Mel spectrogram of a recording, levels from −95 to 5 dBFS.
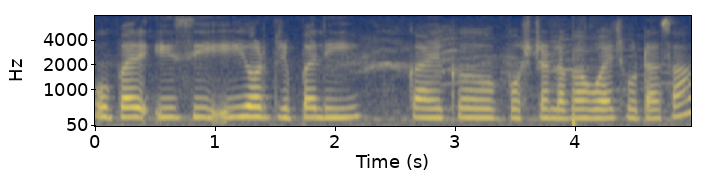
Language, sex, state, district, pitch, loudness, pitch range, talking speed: Hindi, female, Chhattisgarh, Balrampur, 250 Hz, -17 LUFS, 240-260 Hz, 180 wpm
